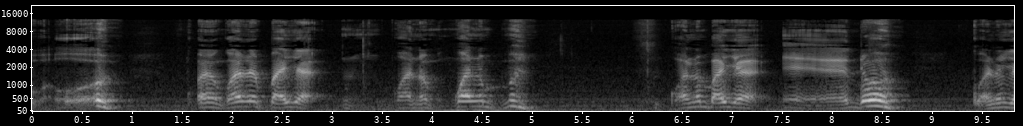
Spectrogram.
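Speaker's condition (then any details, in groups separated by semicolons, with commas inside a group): Cerebral palsy; speech affected by cerebral palsy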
